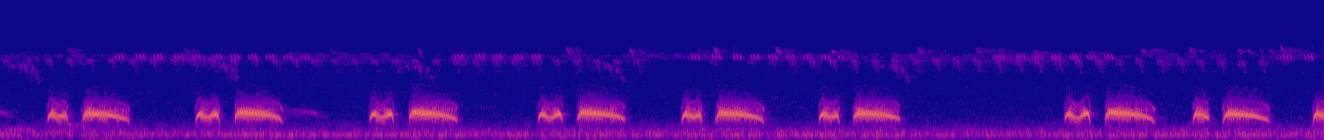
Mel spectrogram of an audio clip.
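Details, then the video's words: Spotted dove decoy from Trà Vinh, Vietnam, calling in the 'thổ dế' voice with 'dập' and 'mai rừng' style: about nine phrases of a short twin note plus a longer falling coo, backed by a shrill pulsing insect-like whine and low hum. "Terkukur Mồi giọng thổ dế, kèm dập, giọng mai rừng"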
